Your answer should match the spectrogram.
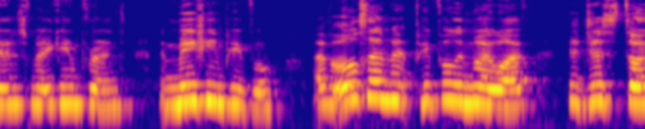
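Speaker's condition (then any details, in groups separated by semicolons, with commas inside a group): Cerebral palsy; affects walking and speech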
